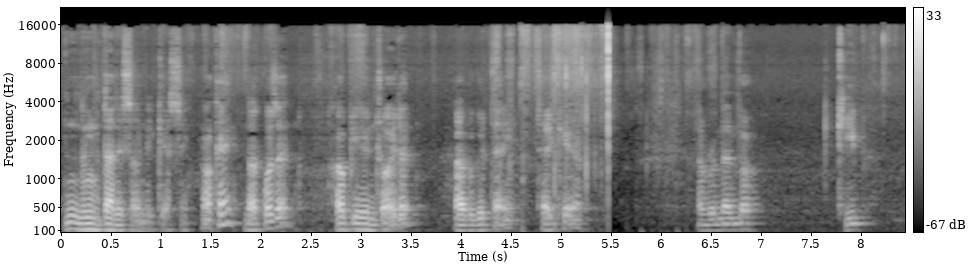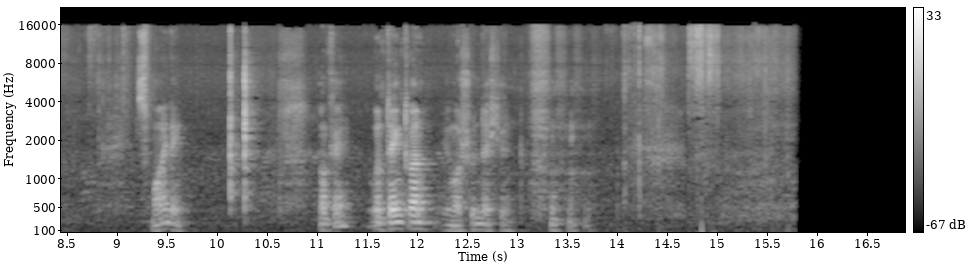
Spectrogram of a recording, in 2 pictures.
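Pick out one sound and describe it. A man speaks casually close to the microphone.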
